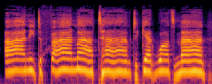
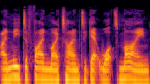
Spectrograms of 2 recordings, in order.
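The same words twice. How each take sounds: First: Find, time and mine have flattened single vowels. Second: Find, time and mine have gliding double vowels. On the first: "in the American singing accent" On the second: "I would say"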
